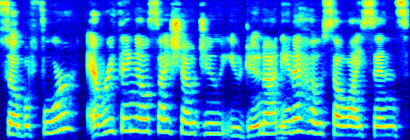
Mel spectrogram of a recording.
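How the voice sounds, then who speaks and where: Against a quiet background, a woman talks in a Southern US accent at a fairly high pitch. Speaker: online shop owner, YouTuber. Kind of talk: casual tutorial. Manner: fast.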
